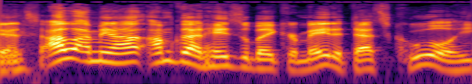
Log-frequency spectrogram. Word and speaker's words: Hazelbaker: Hazelbroker. – Hazelbaker.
